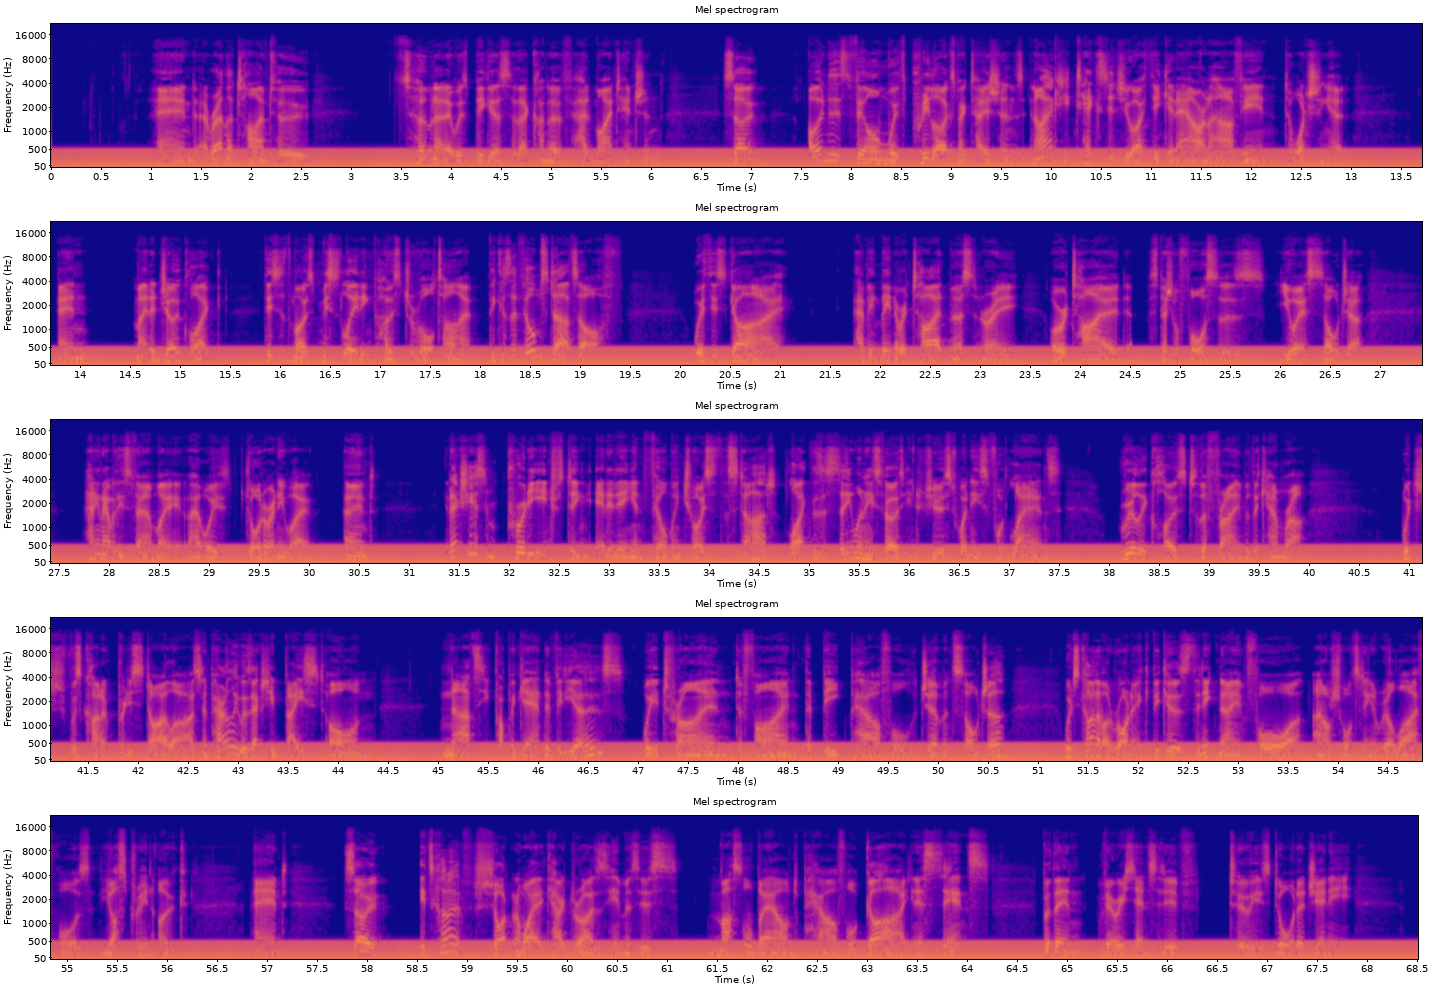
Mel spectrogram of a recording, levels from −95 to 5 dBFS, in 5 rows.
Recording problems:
electrical hum; loud; throughout; 60 Hz, 6 dB below the speech

